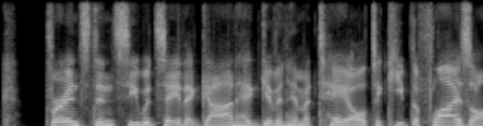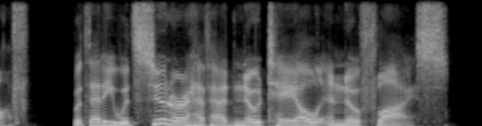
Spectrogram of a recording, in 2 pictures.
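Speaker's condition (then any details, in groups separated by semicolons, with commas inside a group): No condition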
